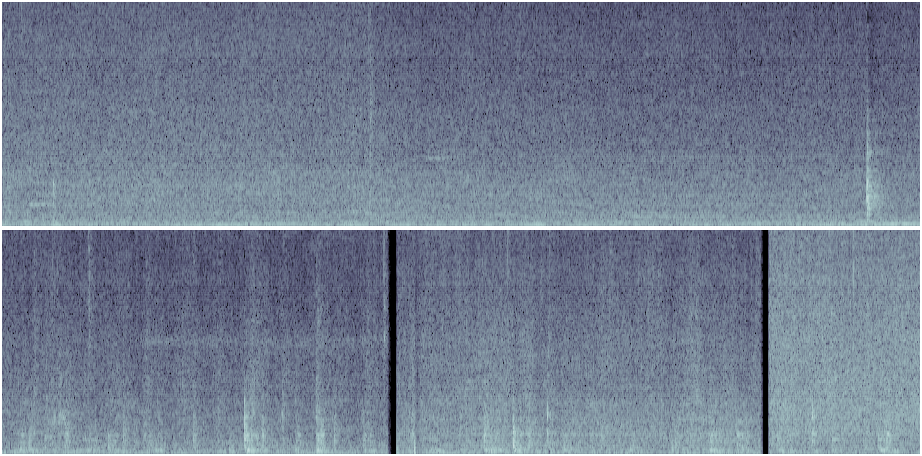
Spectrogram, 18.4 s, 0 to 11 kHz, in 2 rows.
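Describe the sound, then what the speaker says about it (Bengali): Dried shrimp fry with spices in a pan, giving a soft, steady sizzle at low volume, broken by a few sharper clicks and scrapes of stirring toward the end. "এবার চিংড়ির শুটকিটা দিয়ে 2-3 মিনিট কষিয়ে নেব।"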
